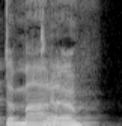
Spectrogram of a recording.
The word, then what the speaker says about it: D'Amato: D'Amato, how do you say that? – D'Amato.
